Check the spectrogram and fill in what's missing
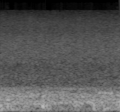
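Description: Steady rumbling storm noise with broadband rain-like hiss and low thunder rumble, continuous and fairly loud, no voices.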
